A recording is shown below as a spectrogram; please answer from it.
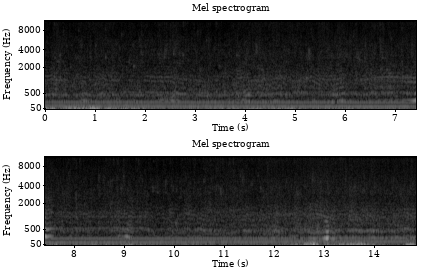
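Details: Many bees droning in stereo, taken with an x/y microphone: an unbroken low hum with occasional louder fly-bys rising and fading, especially near the start and end.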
